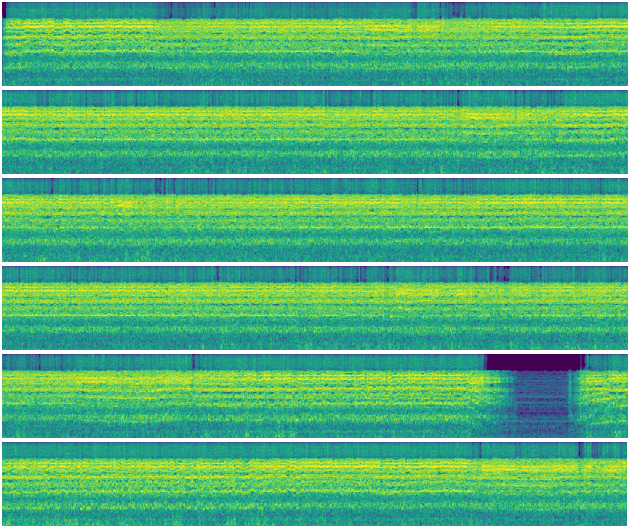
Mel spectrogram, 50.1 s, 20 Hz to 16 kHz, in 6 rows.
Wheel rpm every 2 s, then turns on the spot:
220, 230, 230, 230, 230, 230, 230, 230, 220, 230, 230, 230, 230, 230, 230, 230, 230, 220, 210, 190, 60, 210, 220, 230, 220.
none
